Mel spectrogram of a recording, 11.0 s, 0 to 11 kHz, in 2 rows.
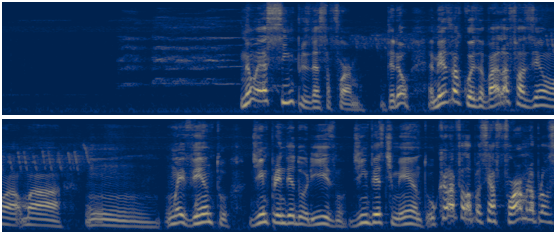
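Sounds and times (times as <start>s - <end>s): faint rooster crow: 1.1s - 3.2s.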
